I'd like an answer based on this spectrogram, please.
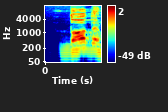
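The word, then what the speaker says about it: ض: দদের মধ্যে নুক্তা রয়েছে দদ হারাফটি উচ্চারণ করার সময় অবশ্যই তিন আলিফ টেনে পড়তে হবে আপনার সাথে বলুন দ আবার বলুন দ আলহামদুলিল্লাহ দদ হরফটিও মোটা হরফ মোটা করে উচ্চারণ করতে হবে দদের মাখরাজ জিহ্বার গোড়ার কিনারা সামনের উপরের দুই দাঁতের গোড়ার সঙ্গে লাগিয়ে উচ্চারিত হয় আপনারা আবার উচ্চারণ করার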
